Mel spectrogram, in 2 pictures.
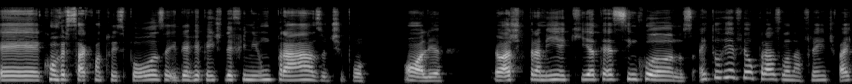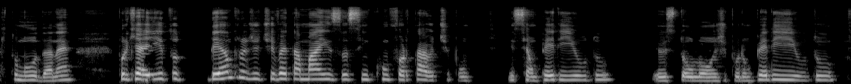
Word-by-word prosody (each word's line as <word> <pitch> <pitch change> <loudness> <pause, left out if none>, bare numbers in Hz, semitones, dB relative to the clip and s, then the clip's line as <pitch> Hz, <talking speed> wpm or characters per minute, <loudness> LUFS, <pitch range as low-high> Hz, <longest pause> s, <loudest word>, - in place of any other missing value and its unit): eh, 200 0 +4
conversar 225 -1 +3
com 200 - -7
a - - -6
tua 200 - -9
esposa 205 +3 -1
e, - - -5
de 210 - 0
repente, 210 0 -5
definir 210 0 -2
um 220 +1 -2
prazo, 205 -3 +3
tipo: 170 -1 -8 0.3
"Olha, 170 -2 +2 0.5
eu 190 - +3
acho 190 +2 +5
que - - -27
pra 220 -3 +2
mim 215 +2 -1
é 215 - -2
que 220 +1 -5
é 225 - +5
até 225 +1 0
5 235 +1 +5
anos". 200 -7 +2
Aí 240 - -4
tu 305 +5 -5
revê 315 -1 -4
o 290 - -1
prazo 235 -4 -1
lá 210 - -3
na 190 -2 -9
frente, 205 +2 -9
vai 195 - 0
que 195 - -19
tu 225 - -5
muda, 195 -4 -2
né. 205 +3 -1 0.4
Porque 250 +1 +2
aí 235 +3 +4
tu, 245 -1 -5 0.2
dentro 285 +7 +3
de 255 -3 -4
ti, 255 +1 -4
vai 260 0 +4
tá 250 -1 -1
mais, 235 -1 +2
assim, 230 0 +5
confortável, 220 -2 -3
tipo: 180 -5 -10 0.4
"isso - - +3
é - - -1
um 175 - -6
período, 210 +1 -3 0.4
eu 170 - -3
estou 175 0 +1
longe 170 -1 -2
por 180 - -7
um 175 - -11
período". 205 -2 -2
210 Hz, 210 wpm, -25 LUFS, 195-230 Hz, 0.5 s, acho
